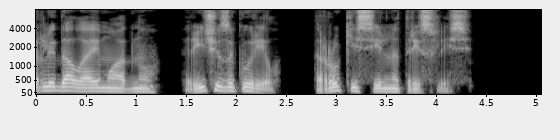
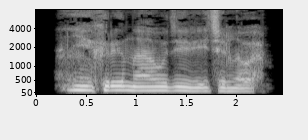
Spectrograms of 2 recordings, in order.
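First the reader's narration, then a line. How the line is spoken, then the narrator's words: Hoarse wheeze. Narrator (Russian): просипел Ричи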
